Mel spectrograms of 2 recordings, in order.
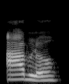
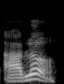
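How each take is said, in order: First: The stress is on the first syllable. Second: The stress is on the last syllable. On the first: I am speaking right now. "putting a punch on this, hablo, is talking about myself right now" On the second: Someone else spoke in the past. "punch the end"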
